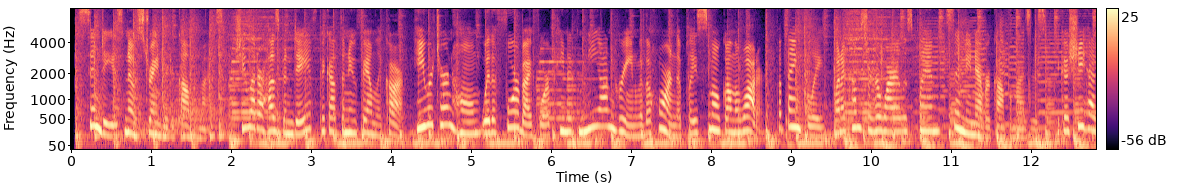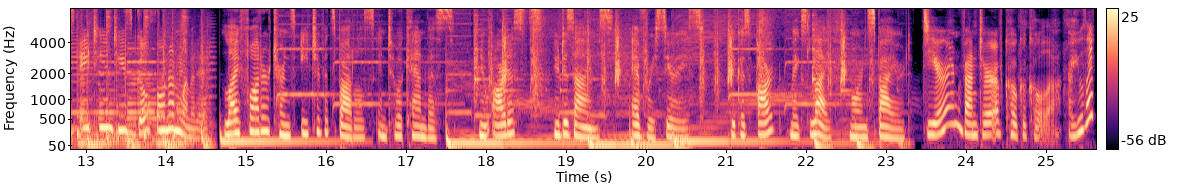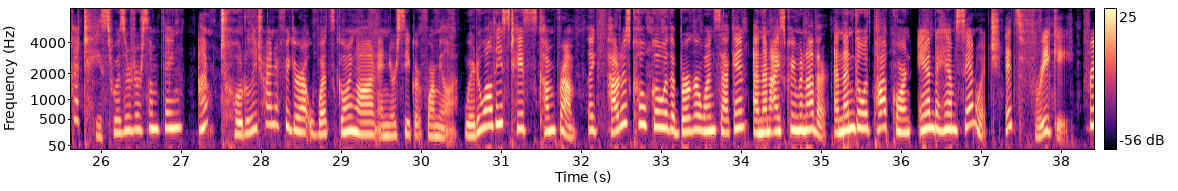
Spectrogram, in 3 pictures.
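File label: Commercial, voice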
